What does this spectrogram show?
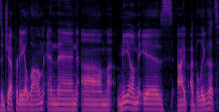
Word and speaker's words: Mayim: And then Mayim is, I believe that's how you say it?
